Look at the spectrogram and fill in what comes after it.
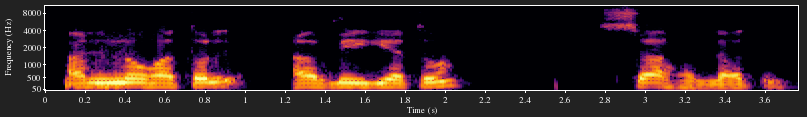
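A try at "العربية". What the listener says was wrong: جی اللغت العربیۃ نہیں، عربیۃ. را پہ زبر پڑھیں گے، اللغت العربیۃ.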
